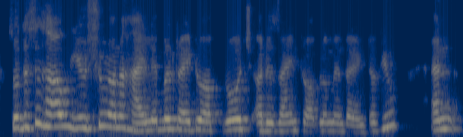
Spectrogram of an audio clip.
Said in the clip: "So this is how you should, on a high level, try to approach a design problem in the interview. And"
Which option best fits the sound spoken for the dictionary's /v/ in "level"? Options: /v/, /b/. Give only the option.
/b/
